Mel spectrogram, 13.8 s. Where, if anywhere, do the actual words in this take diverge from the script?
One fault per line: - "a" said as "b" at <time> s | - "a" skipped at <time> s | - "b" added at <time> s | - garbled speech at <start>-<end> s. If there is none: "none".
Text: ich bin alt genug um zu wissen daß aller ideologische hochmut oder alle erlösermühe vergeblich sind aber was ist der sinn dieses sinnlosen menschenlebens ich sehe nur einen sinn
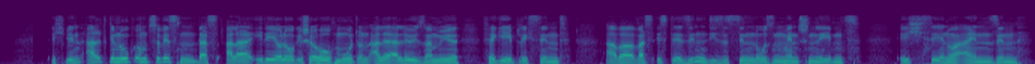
- "oder" said as "und" at 4.8 s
